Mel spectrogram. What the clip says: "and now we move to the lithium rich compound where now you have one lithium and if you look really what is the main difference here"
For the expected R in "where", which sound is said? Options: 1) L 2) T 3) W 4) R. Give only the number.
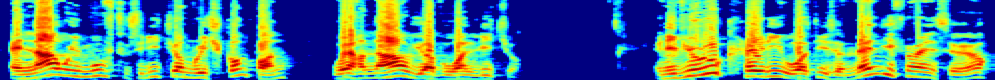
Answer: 4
